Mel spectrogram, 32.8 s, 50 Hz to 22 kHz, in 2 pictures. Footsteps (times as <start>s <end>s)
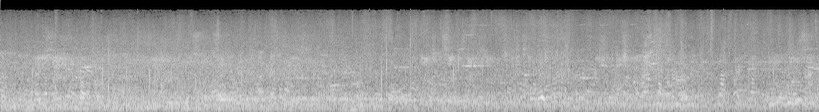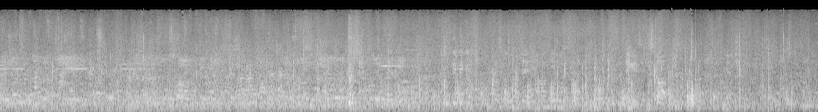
22.1s 32.7s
